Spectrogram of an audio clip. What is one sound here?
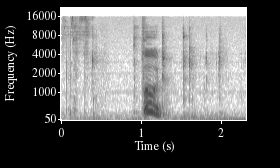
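A chicken squawks.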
